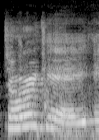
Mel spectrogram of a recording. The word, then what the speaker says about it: storge: Storge, is that how you say it? – Yeah, okay. – Storge, and that's a love that is specifically for parents and children.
